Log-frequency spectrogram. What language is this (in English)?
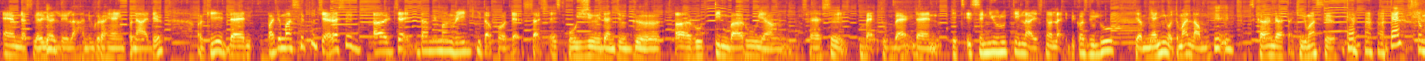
Malay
